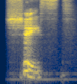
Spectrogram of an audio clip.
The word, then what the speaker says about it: Chast: that on purpose but Chast is pronounced chaste chased okay chased I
